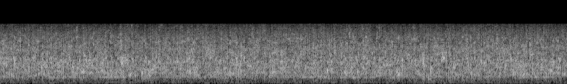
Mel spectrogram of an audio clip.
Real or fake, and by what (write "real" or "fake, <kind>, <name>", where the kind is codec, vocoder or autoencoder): fake, vocoder, HiFi-GAN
